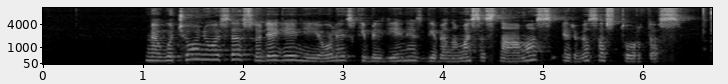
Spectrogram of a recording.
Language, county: Lithuanian, Klaipėda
